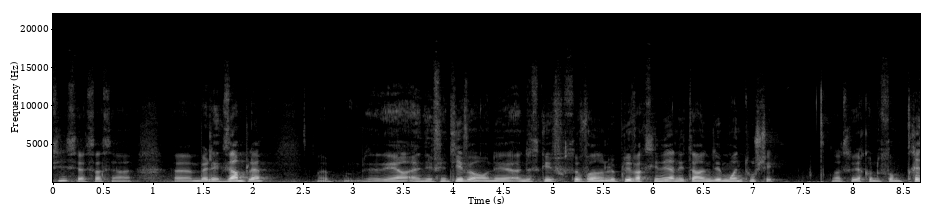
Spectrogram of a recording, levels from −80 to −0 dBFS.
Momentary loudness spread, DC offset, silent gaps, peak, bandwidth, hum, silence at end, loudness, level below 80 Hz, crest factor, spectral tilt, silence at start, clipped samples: 16 LU; under 0.1%; none; -8 dBFS; 15.5 kHz; none; 0 s; -29 LUFS; -54 dBFS; 22 dB; -7 dB/octave; 0 s; under 0.1%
